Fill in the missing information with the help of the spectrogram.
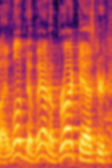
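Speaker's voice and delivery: usual speaking voice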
